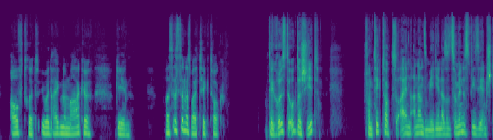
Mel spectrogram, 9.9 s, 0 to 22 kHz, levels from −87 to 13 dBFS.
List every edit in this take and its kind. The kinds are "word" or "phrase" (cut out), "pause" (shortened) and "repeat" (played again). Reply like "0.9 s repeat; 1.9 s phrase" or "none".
1.0 s word; 2.3 s word; 3.8 s word; 8.5 s word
